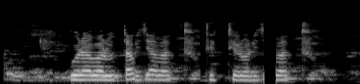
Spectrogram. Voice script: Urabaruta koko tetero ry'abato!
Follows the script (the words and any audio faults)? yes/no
no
